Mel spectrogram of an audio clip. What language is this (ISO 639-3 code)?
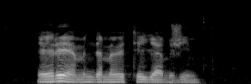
ckb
